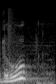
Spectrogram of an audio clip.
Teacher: in the word druk, again the sound of ge is changing into k. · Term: devoicing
